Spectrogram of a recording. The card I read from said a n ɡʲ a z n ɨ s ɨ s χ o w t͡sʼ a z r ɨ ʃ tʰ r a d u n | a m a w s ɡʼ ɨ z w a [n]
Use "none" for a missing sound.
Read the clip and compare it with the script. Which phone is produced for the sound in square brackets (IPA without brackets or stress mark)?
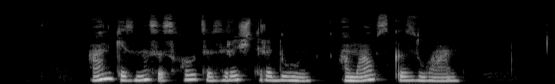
n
